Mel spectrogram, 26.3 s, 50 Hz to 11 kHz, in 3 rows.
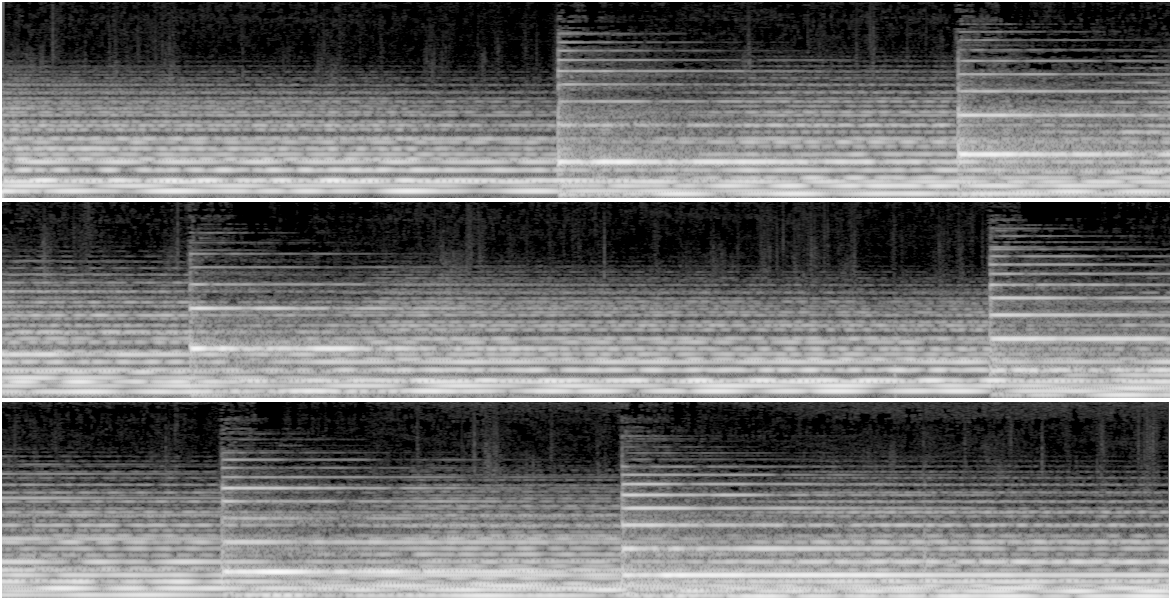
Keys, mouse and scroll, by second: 1.6 click, 2.8 right click, 3.1 click, 3.9-4.3 scroll up 2, 4.7 click, 5.6 right click, 6.1 click, 6.3 scroll down 1, 6.5 middle click, 7.2-7.9 scroll up 4, 8.4 click, 8.7 middle click, 9.2 scroll up 3, 9.4 scroll down 1, 9.6-12.8 middle drag, 12.8-14.6 drag, 14.6 scroll up 4, 15.0 scroll down 3, 15.1-17.0 middle drag, 17.0-18.3 scroll down 2, 21.0 scroll up 2, 21.3 click, 23.3 click.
